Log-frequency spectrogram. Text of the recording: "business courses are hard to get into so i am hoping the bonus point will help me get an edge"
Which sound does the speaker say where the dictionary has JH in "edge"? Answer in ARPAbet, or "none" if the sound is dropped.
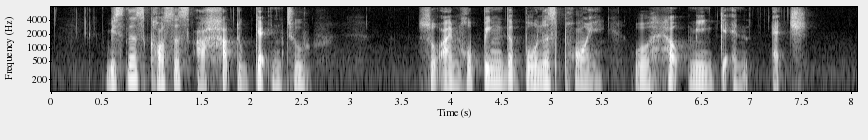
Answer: CH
